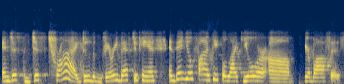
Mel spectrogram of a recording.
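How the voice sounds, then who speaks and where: A woman with a Southern US accent, co-hosting a podcast in an earnest, encouraging, unhurried manner. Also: mid-range voice. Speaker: podcast co-host. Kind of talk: casual podcast chat. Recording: phone-like narrow band.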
